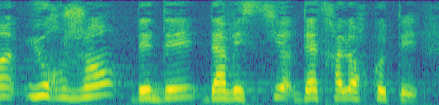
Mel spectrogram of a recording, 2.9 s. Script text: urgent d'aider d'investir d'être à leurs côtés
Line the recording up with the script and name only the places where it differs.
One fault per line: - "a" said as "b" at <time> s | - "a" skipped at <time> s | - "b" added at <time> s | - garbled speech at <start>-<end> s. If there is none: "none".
none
